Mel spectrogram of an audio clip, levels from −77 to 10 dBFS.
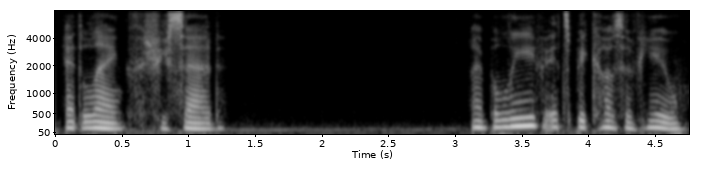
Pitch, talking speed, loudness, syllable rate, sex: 135 Hz, 125 wpm, -17 LUFS, 5.1 syllables/s, female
